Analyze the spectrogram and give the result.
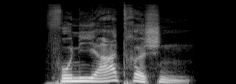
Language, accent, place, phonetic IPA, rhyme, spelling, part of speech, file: German, Germany, Berlin, [foˈni̯aːtʁɪʃn̩], -aːtʁɪʃn̩, phoniatrischen, adjective, De-phoniatrischen.ogg
- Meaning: inflection of phoniatrisch: 1. strong genitive masculine/neuter singular 2. weak/mixed genitive/dative all-gender singular 3. strong/weak/mixed accusative masculine singular 4. strong dative plural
